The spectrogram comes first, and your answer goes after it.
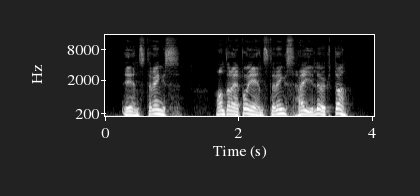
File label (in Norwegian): "enstrengs", Numedalsmål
